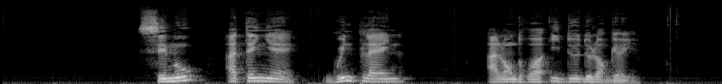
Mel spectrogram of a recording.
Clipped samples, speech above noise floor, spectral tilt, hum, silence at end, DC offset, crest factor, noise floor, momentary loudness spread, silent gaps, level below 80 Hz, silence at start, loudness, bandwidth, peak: under 0.1%; 40 dB; -4.5 dB/octave; none; 0.85 s; under 0.1%; 20 dB; -59 dBFS; 14 LU; none; -52 dBFS; 1.4 s; -20 LUFS; 16 kHz; -2 dBFS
